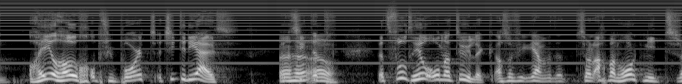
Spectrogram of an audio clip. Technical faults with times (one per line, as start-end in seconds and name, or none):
0.00-6.83 USB whine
